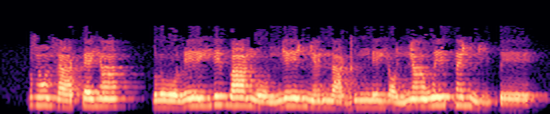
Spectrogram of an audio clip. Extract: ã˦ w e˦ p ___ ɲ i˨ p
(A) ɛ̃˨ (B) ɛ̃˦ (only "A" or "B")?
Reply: B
